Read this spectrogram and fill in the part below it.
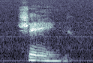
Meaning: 1. chain 2. road, path
- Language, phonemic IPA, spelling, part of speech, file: Jèrriais, /ʃeːn/, chaîne, noun, Jer-chaîne.ogg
